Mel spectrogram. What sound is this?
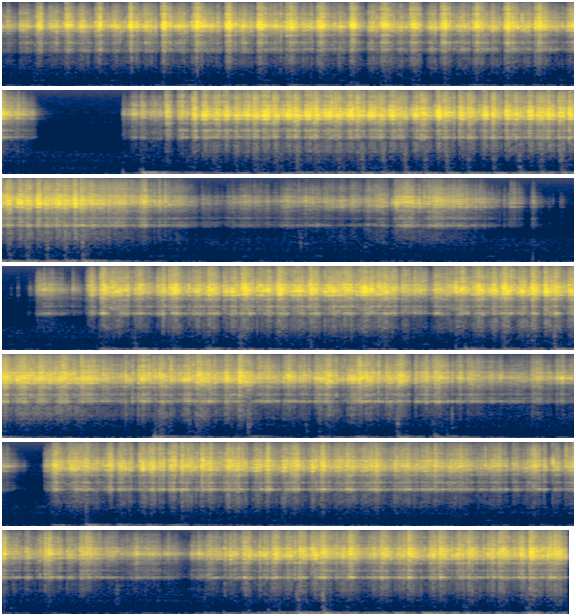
Music > Solo percussion
MUSCShake-Blue Snowball Microphone, CU Baby Rattle Nicholas Judy TDC
A baby rattle rattling.
rattle, Blue-brand, Blue-Snowball, baby, shake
